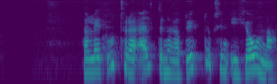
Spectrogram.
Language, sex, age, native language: Icelandic, female, 40-49, Icelandic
